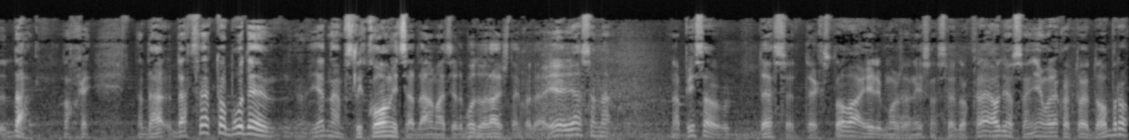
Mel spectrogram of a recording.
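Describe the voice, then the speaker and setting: A man's fairly low voice with vocal fry, very wide pitch swings and a fairly quick pace. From Croatia, Dalmatia (Šibenik). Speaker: lyricist and shipbuilding engineer. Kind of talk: interview. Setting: outdoors on a town square.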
